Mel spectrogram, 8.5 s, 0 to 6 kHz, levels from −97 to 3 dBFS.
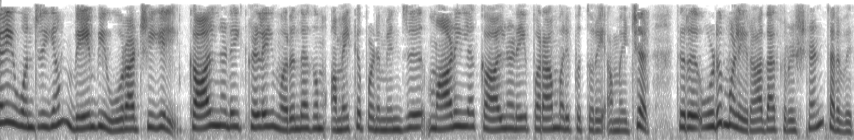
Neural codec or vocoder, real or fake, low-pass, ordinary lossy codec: codec, 16 kHz, 8 kbps, FunCodec, trained on LibriTTS, 25 frames a second; fake; 5.4 kHz; MP3, 32 kbps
